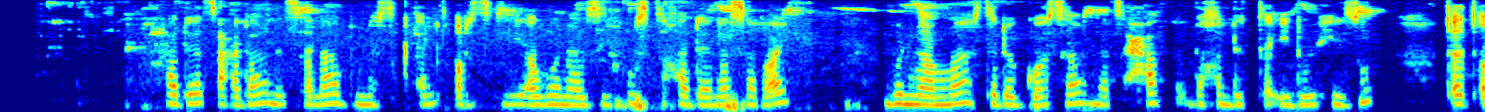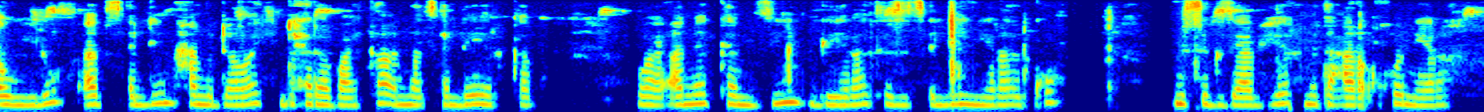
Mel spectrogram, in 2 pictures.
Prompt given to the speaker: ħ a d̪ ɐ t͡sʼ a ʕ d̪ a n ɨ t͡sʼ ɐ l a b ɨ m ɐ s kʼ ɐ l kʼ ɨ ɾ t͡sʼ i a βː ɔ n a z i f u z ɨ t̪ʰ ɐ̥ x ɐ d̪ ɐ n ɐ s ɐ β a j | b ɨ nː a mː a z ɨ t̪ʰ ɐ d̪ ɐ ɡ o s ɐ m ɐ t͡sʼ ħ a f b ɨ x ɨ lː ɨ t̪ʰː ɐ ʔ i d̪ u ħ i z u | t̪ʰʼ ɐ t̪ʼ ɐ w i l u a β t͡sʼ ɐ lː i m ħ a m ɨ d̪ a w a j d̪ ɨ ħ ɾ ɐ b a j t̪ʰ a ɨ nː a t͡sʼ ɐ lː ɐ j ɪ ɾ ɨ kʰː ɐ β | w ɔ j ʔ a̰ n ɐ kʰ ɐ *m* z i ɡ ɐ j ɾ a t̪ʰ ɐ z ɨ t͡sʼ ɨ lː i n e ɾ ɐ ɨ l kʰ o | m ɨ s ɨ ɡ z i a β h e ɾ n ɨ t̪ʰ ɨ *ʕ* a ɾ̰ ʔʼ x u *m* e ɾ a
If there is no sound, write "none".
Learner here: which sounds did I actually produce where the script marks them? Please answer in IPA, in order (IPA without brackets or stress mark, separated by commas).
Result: m, ʕ, n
